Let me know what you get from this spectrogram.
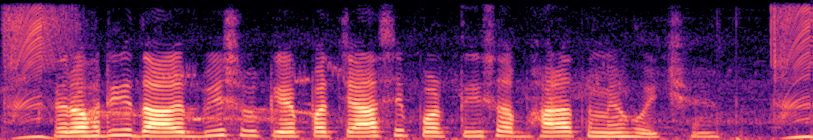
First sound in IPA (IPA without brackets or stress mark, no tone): ɾ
